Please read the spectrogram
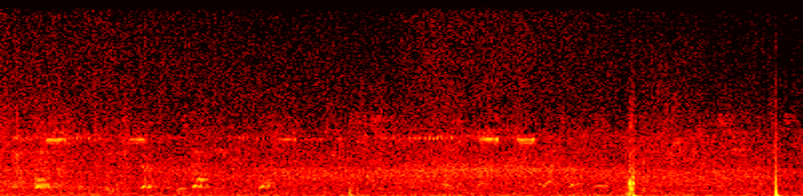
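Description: Outdoor ambience with short animal calls now and then and a thin high tone coming in short dashes. Two sharp knocks stand out, one a little after six seconds in and one near the end.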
